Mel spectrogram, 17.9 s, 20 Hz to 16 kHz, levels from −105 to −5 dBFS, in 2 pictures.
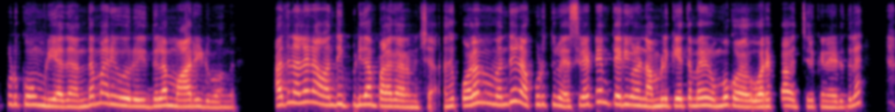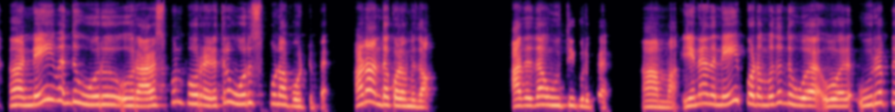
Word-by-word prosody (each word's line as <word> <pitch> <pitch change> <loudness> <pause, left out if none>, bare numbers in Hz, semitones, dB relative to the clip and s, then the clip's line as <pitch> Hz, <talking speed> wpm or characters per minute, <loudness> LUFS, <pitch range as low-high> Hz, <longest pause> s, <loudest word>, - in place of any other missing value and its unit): குடுக்கவும் 275 -1 -3
முடியாது. 220 -3 +1
அந்த 220 +5 -2
மாரி 310 -3 -3
ஒரு 225 -2 +3
இதுலா 230 +4 0
மாறிடுவாங்க. 195 -3 -2 0.5
அதனால 335 +4 -1
நான் 300 -4 0
வந்து 265 +2 -2
இப்டி 260 +2 -6
தான் 280 -3 -1
பழக 220 -1 +1
ஆரம்பிச்சேன். 190 -2 -6
அது 215 - -3
குழம்பு 315 +6 +1
வந்து 280 +8 -3
நான் 270 -6 0
குடுத்துருவேன். 275 -6 -4
சில 260 0 -1
டைம் 360 -4 -5
தெரியும் 265 -4 +1
நம்மளுக்கேத்த 230 +2 +1
மாரி 250 +1 +2
ரொம்ப 240 +4 +1
கொ - - +2 0.2
உரப்பா 215 +2 0
வச்சுருகுற 205 0 -9
நேரத்துல 205 +10 -5 0.5
அ - - +5 0.2
நெய் 425 +10 +5
வந்து 345 +2 -2 0.2
ஒரு, 280 +1 +3 0.2
ஒரு 240 -1 +3
1/2 230 - +6
ஸ்பூன் 350 +8 -10
போடுற 300 -3 +3
இடத்துல 340 +10 -1
1 320 +3 +1
ஸ்பூனா 300 -2 -1
போட்டுப்பேன். 220 0 -4 0.3
ஆனா, 375 - +6
அந்த 275 - +3
குழம்பு 225 -3 +4
தான். - - -4 0.8
அத 240 0 +2
தான் 270 -1 +3
ஊத்தி 245 0 -1
கொடுப்பேன். 200 -3 -4 0.4
ஆமா. 190 -3 -1 0.2
ஏன்னா 290 +5 +1
அந்த 290 - +1
நெய் 365 +9 +3
போடும்போது 275 0 +1
அந்த 305 - -1
உவ 245 - +6 0.2
உவ 225 - +4 0.3
உரப்பு 330 +4 -2
250 Hz, 195 wpm, -23 LUFS, 220-285 Hz, 0.8 s, 1/2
